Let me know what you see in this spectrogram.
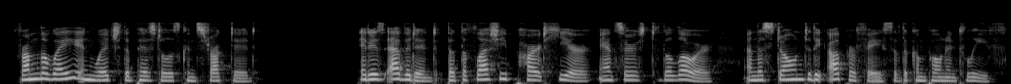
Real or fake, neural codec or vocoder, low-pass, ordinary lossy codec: fake; codec, 16 kHz, 16 kbps, FunCodec, trained on Chinese and English, 50 frames a second; 7.2 kHz; MP3, 64 kbps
